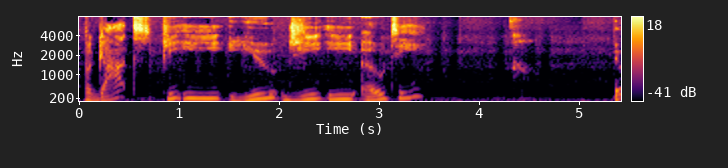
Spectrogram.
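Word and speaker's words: Peugeot: I think it's pronounced Pagot. P-E-U-G-E-O-T. I feel like we saw that in GTA, but I'm not sure. Yeah. I called it like Pidgeot, but I know it's not that.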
